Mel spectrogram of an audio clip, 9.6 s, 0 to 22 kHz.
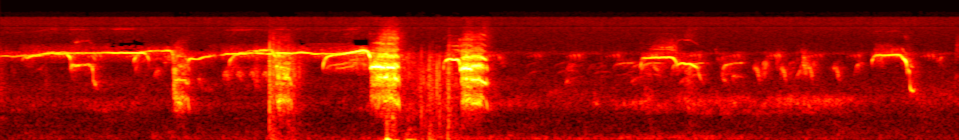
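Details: Two Common Buzzard chicks in their nest in Tiszalök, Hungary, sharing food on June 8, 2022, filmed by a solar-powered nest camera: high thin whistles sliding downward, repeated irregularly, broken by loud rustling bursts from movement in the nest.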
